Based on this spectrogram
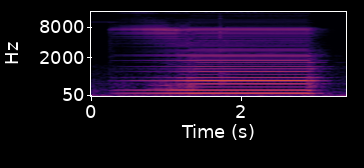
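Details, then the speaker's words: DIY e-bike hub motor with Hall sensors on a VESC controller during resistance and inductance measurement: steady clean electronic tone from the motor for about three seconds, then stops; successful normal test. "the next step is to measure resistance and inductance you're gonna hear we had noises from your motor"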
